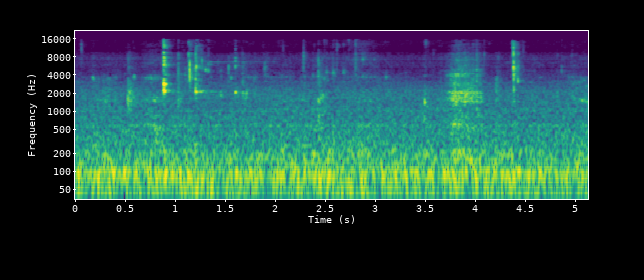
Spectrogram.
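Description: Wet chewing of gravy-soaked poutine, with small mouth clicks and smacks scattered through it, and a short scrape of a fork through the food on the plate about four seconds in, over a low steady hum.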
